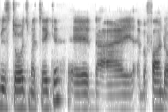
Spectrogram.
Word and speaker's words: Matsheke: Yeah, Matsheke, yes, How are you did.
